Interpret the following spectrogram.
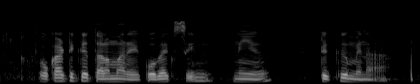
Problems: none marked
